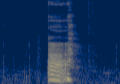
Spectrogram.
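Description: A handheld game console gives a short, bright tuneful sound.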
